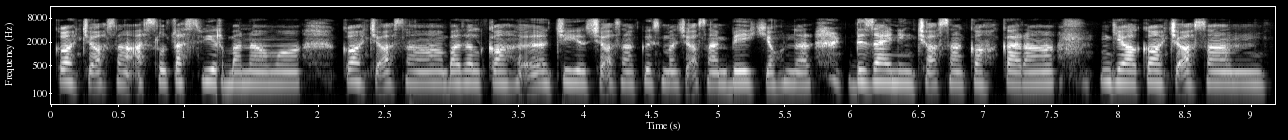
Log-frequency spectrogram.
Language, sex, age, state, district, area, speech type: Kashmiri, female, 30-45, Jammu and Kashmir, Baramulla, rural, spontaneous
